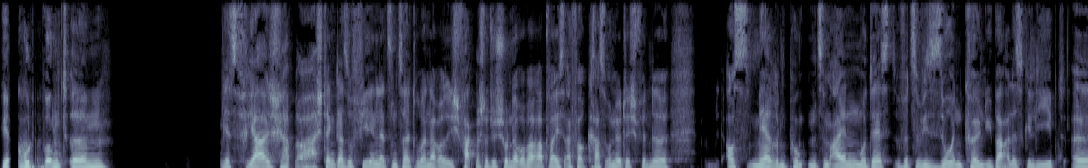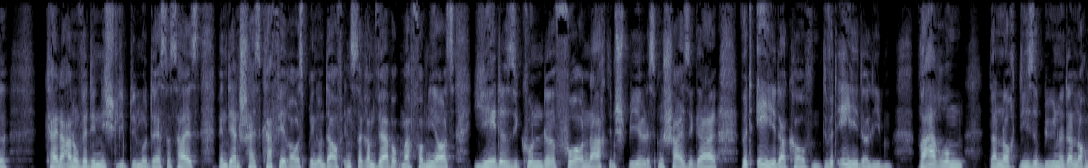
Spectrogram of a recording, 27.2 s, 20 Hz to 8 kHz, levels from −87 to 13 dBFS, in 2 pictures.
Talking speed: 215 wpm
